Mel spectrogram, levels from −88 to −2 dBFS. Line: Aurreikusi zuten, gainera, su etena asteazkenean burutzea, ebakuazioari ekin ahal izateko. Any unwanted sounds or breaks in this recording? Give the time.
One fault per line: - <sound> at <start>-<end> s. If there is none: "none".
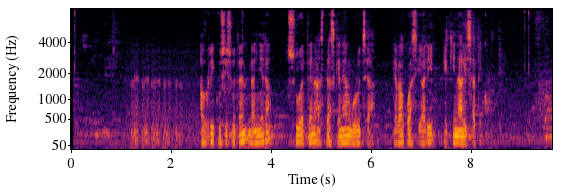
- laugh at 1.2-2.2 s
